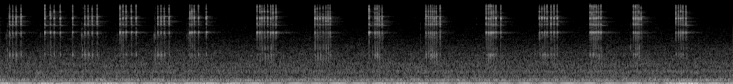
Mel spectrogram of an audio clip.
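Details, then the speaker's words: Daiwa Revros LT 4000/6000H (2019-2020) spinning reel after modifying the too-quiet drag clicker: crisp evenly spaced ticks about two a second as line pulls; clearer than before but still not loud or ringing. "ชัดขึ้นมานิดหน่อยนะครับแต่ไม่ถึงกับว่าดังก้องกังวานนะครับแต่ว่ายังดีกว่าที่ไม่ได้ยินเหมือนเดิมนะครับ"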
